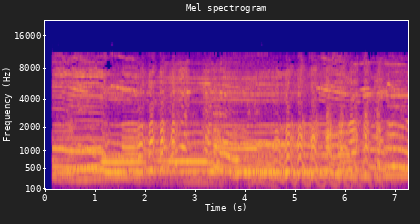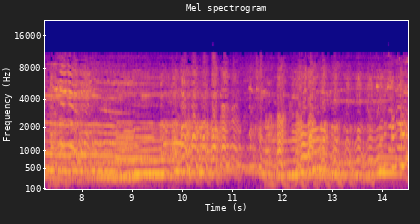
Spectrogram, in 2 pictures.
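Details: Wolf pack howling together at night while communicating and hunting; many overlapping long, wavering tones, some steady and some sliding up and down, blend into a dense continuous chorus throughout.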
